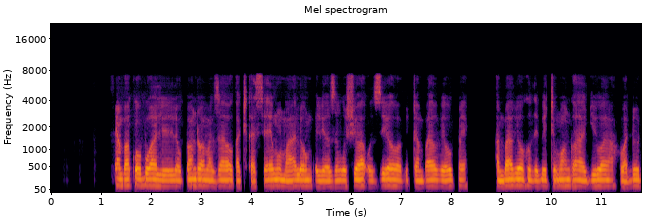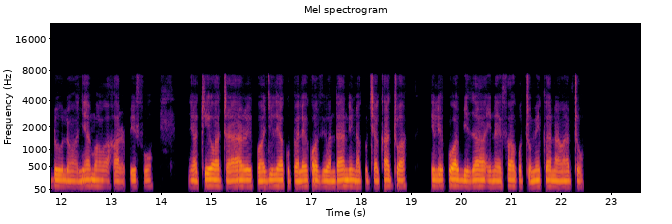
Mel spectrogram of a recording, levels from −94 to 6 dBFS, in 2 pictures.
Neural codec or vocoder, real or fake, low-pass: codec, 16 kHz in and 24 kHz out, 1.1 kbps, FireRedTTS-2 codec; fake; 7.2 kHz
